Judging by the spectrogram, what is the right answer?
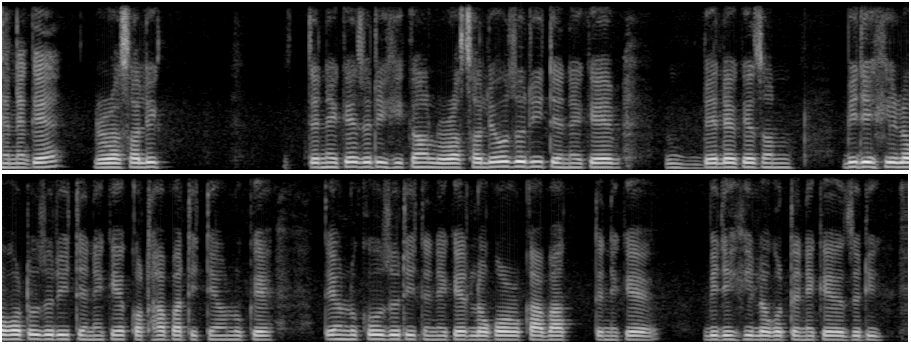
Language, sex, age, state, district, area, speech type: Assamese, female, 30-45, Assam, Biswanath, rural, spontaneous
